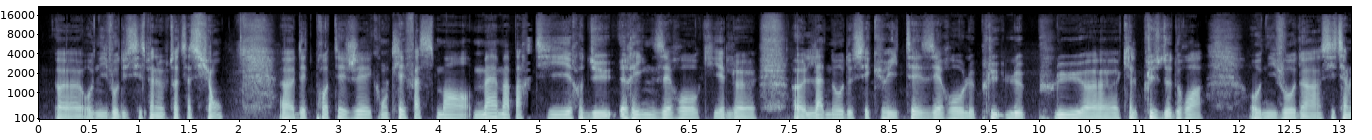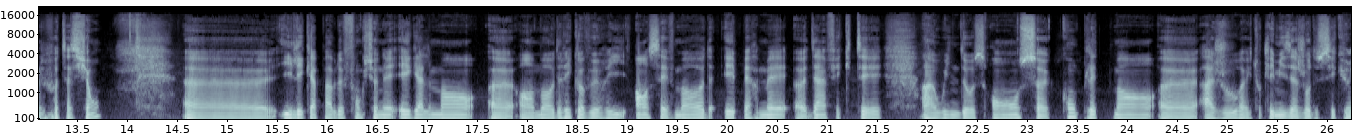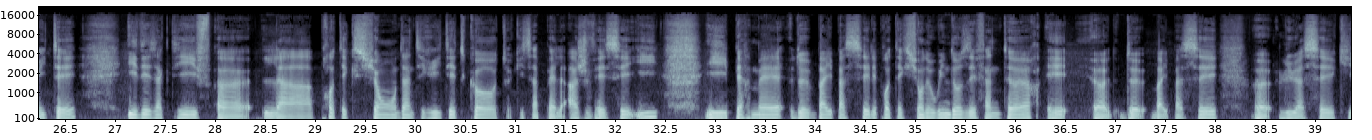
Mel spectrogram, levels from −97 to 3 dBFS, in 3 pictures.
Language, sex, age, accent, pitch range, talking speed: French, male, 40-59, French, 95-115 Hz, 155 wpm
